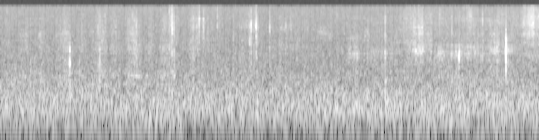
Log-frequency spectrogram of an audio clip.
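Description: Near silence, with a few faint light ticks as a squeeze glue bottle's nozzle is worked along a paper bag.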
